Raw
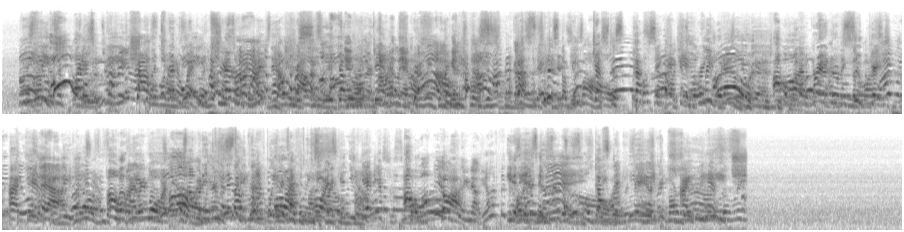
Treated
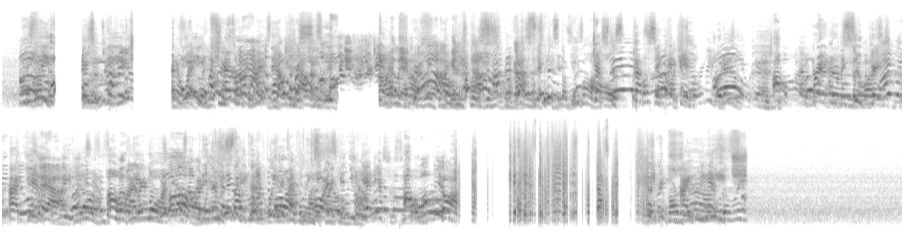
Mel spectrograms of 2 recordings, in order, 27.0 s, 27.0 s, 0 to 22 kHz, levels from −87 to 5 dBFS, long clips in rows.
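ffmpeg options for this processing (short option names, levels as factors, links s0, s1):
-filter_complex "[0:a]asettb=1/sr,asplit=3[s0][s1][s2];[s0]atrim=end=5.034[s3];[s1]atrim=start=5.03:end=5.65,asetpts=PTS-STARTPTS,afade=t=in:d=0.004:c=qsin,afade=t=out:st=0.616:d=0.004:c=qsin,asuperpass=centerf=3400:order=12:qfactor=0.57[s4];[s2]atrim=start=5.646[s5];[s3][s4]acrossfade=d=0.004:c1=hsin:c2=qsin[s6];[s6][s5]acrossfade=d=0.004:c1=qsin:c2=hsin,asettb=1/sr,asplit=3[s7][s8][s9];[s7]atrim=end=8.084[s10];[s8]atrim=start=8.08:end=8.83,asetpts=PTS-STARTPTS,afade=t=in:d=0.004:c=qsin,afade=t=out:st=0.746:d=0.004:c=qsin,equalizer=f=2000:w=0.35:g=-11.5[s11];[s9]atrim=start=8.826[s12];[s10][s11]acrossfade=d=0.004:c1=hsin:c2=qsin[s13];[s13][s12]acrossfade=d=0.004:c1=qsin:c2=hsin,asettb=1/sr,asplit=3[s14][s15][s16];[s14]atrim=end=10.194[s17];[s15]atrim=start=10.19:end=12.38,asetpts=PTS-STARTPTS,afade=t=in:d=0.004:c=qsin,afade=t=out:st=2.186:d=0.004:c=qsin,tremolo=f=1.5:d=0.93[s18];[s16]atrim=start=12.376[s19];[s17][s18]acrossfade=d=0.004:c1=hsin:c2=qsin[s20];[s20][s19]acrossfade=d=0.004:c1=qsin:c2=hsin,asettb=1/sr,asplit=3[s21][s22][s23];[s21]atrim=end=20.274[s24];[s22]atrim=start=20.27:end=23.19,asetpts=PTS-STARTPTS,afade=t=in:d=0.004:c=qsin,afade=t=out:st=2.916:d=0.004:c=qsin,acrusher=bits=3:mix=0:aa=0.5[s25];[s23]atrim=start=23.186[s26];[s24][s25]acrossfade=d=0.004:c1=hsin:c2=qsin[s27];[s27][s26]acrossfade=d=0.004:c1=qsin:c2=hsin,asplit=5[s28][s29][s30][s31][s32];[s28]atrim=end=0.79,asetpts=PTS-STARTPTS,afade=t=out:st=0.786:d=0.004:c=hsin[s33];[s29]atrim=start=0.79:end=1.19,asetpts=PTS-STARTPTS,volume=0[s34];[s30]atrim=start=1.19:end=1.96,asetpts=PTS-STARTPTS,afade=t=in:d=0.004:c=hsin,afade=t=out:st=0.766:d=0.004:c=hsin[s35];[s31]atrim=start=1.96:end=2.54,asetpts=PTS-STARTPTS,volume=0[s36];[s32]atrim=start=2.54,asetpts=PTS-STARTPTS,afade=t=in:d=0.004:c=hsin[s37];[s33][s34][s35][s36][s37]concat=n=5:v=0:a=1,highpass=440,acompressor=threshold=0.0398:ratio=2.5,volume=0.398"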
